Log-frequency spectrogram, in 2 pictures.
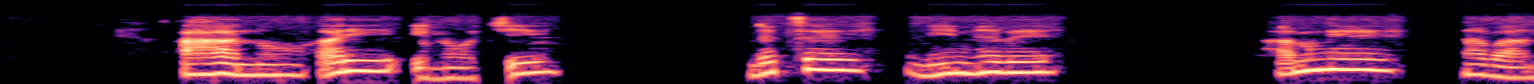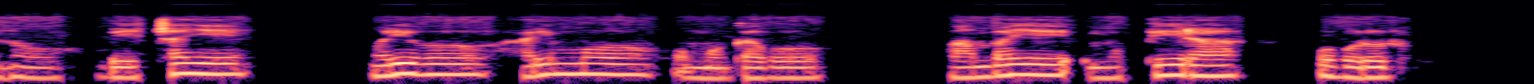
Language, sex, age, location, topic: Kinyarwanda, male, 25-35, Kigali, health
